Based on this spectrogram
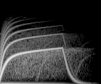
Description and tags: PS003LC 028
This sound belongs to an original soundpack containing 29 samples created through the idea of imagining hidden realms of existence and reality using synthesizers and effects.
